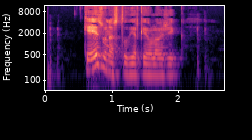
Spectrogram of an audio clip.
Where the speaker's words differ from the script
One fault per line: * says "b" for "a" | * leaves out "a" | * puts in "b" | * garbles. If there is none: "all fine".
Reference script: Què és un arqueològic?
* puts in "estudi"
